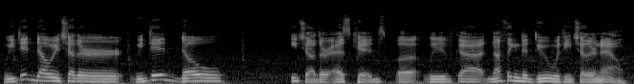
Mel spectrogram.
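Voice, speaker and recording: A man's voice: mid-range voice, lively intonation, normal speed, lightly acted. A man voicing an easygoing, sly young game character with a casual, knowing manner. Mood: sly, explanatory.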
